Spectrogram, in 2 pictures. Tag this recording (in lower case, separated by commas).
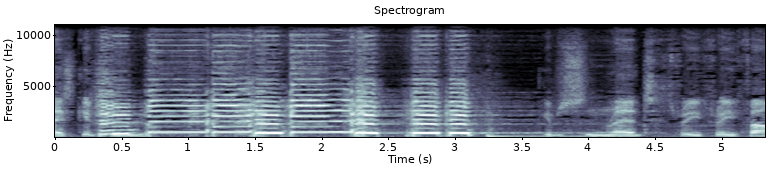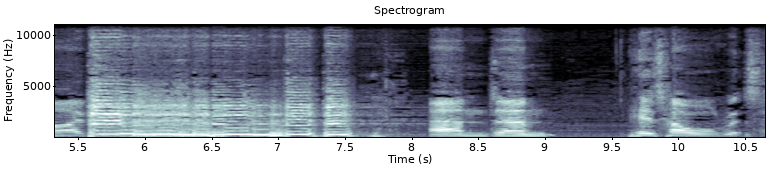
musical instrument, plucked string instrument, speech, electric guitar, music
